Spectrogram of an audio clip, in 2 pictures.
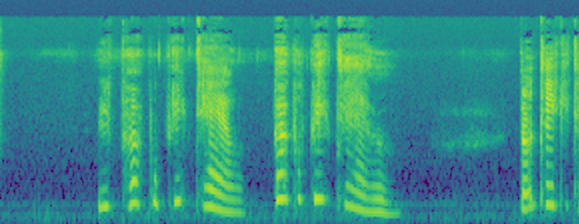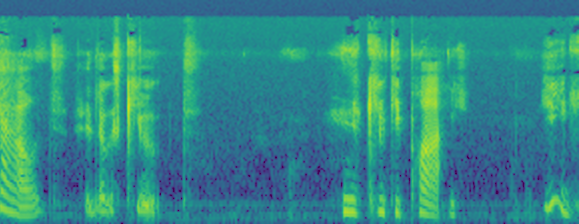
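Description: A small dog whines and howls close by in rising and falling bursts.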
